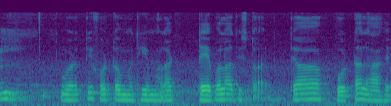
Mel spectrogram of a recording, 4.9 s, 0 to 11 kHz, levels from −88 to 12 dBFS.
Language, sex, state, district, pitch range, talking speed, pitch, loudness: Marathi, male, Maharashtra, Aurangabad, 125-145 Hz, 110 wpm, 130 Hz, -28 LUFS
